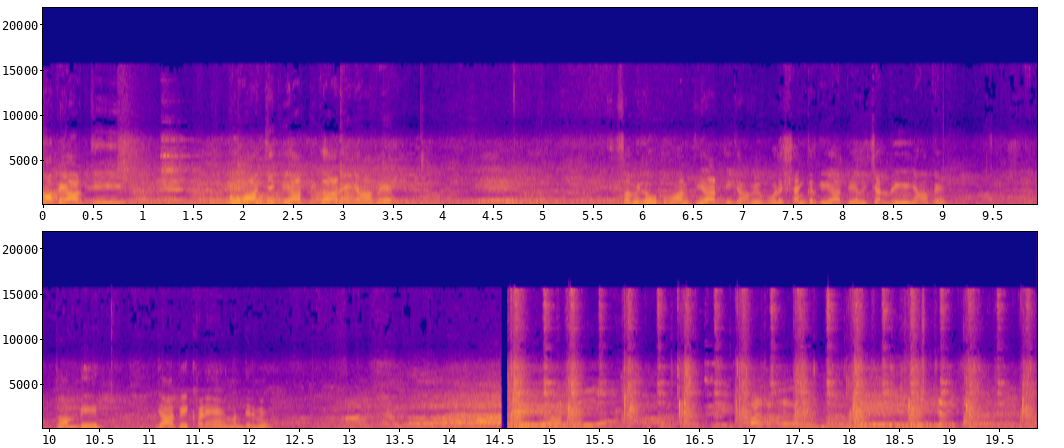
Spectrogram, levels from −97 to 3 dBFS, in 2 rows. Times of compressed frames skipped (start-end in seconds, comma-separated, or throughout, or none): none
